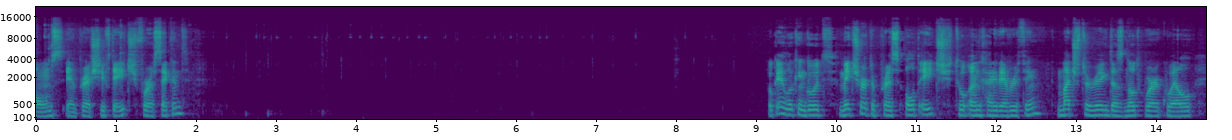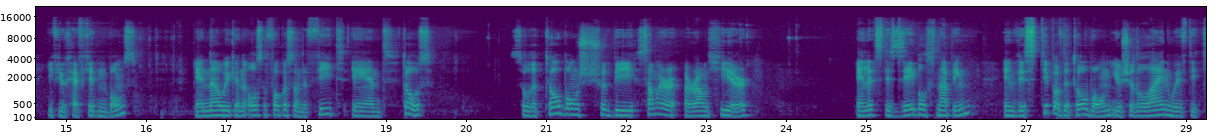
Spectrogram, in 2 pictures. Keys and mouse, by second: 0.8 shift+h, 1.2 middle click, 2.1 middle click, 2.3 shift+middle click, 2.4-8.2 typing, 2.7 click, 3.2 middle click, 3.4 click, 3.6 shift+middle click, 4.5 middle click, 4.6 click, 4.9 middle click, 5.5 click, 5.8 click, 6.1 click, 6.6 click, 7.5 click, 7.6 middle click, 7.8 click, 7.9 click, 8.1 click, 8.4 middle click, 11.1 alt+h, 15.9 middle click, 16.2 shift+middle click, 16.6 ctrl+shift+middle click, 17.3 middle click, 19.8 KP_3, 20.3 g, 25.8 click, 26.4 g, 27.4 g.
